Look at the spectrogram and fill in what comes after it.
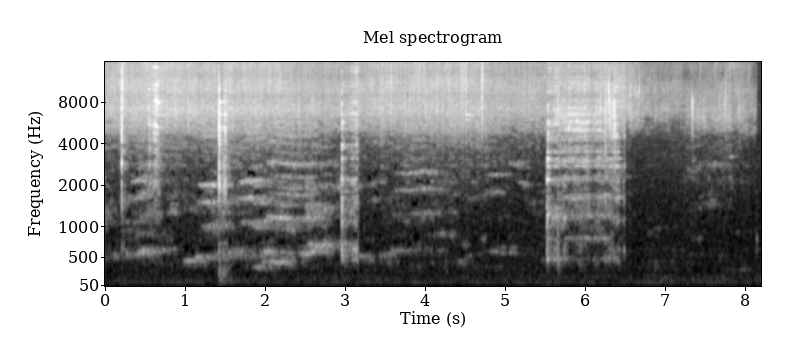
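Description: Potato chapli kababs sizzling in hot frying oil, with a few sharp clicks of metal tongs. The sizzle swells for a moment past the middle and dies down near the end.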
